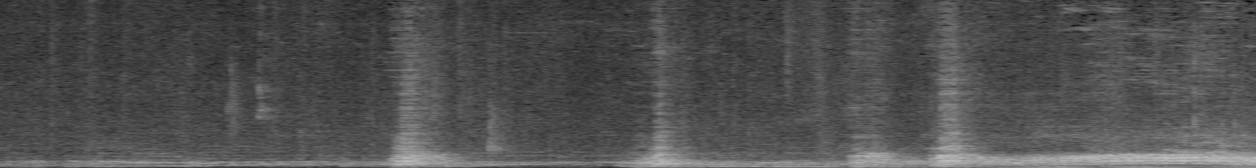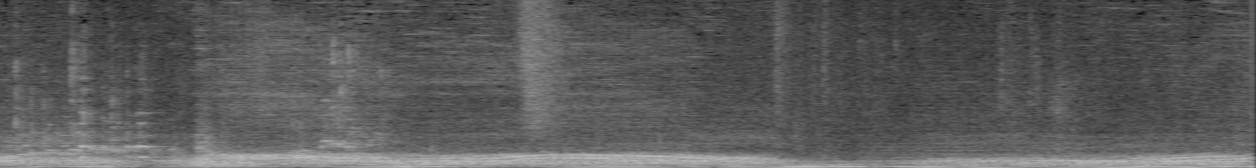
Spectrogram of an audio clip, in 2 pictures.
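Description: Electronic music plays through loudspeakers in a room.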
